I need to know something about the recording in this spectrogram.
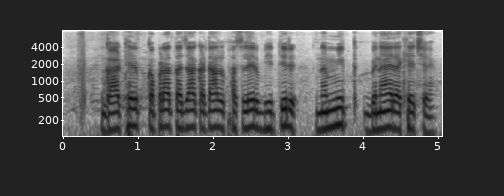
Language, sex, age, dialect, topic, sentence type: Magahi, female, 56-60, Northeastern/Surjapuri, agriculture, statement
